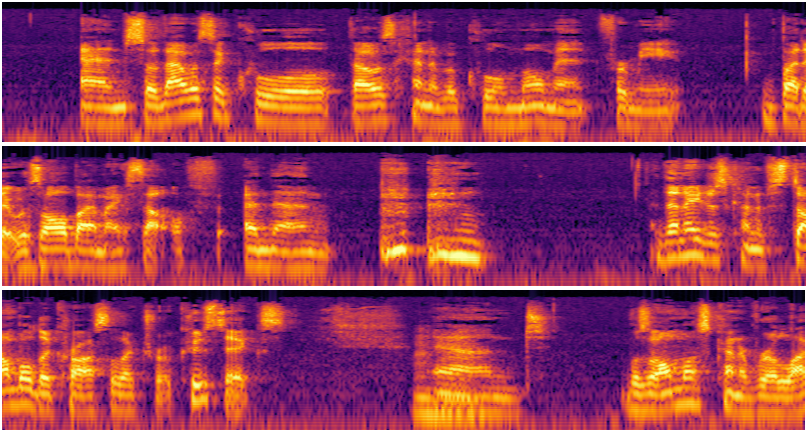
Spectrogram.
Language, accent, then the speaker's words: English; Saskatoon, Saskatchewan, Canada; I grew up in Saskatchewan, which is in Saskatoon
